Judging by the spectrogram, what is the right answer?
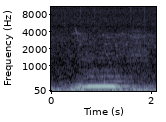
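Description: Young white bull among highland cattle bellowing once, a low sustained moaning bellow lasting under a second, moderately distant, over faint outdoor background noise.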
